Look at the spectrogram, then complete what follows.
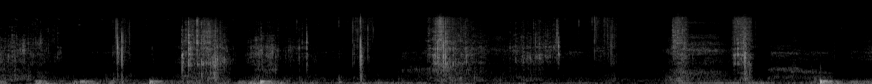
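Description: Spade cutting and scraping into stony, gravelly hill soil, a sharp crunch about once a second at an uneven pace.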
